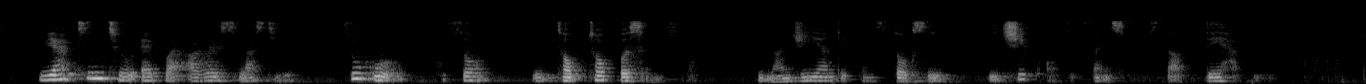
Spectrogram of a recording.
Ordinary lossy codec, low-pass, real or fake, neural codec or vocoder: none; none; fake; codec, 16 kHz, 0.4 kbps, LongCat-Audio-Codec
